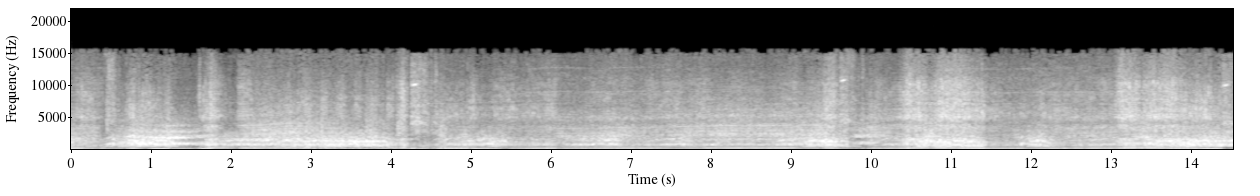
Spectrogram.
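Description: Tyres screech as a car drifts through corners.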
